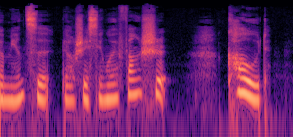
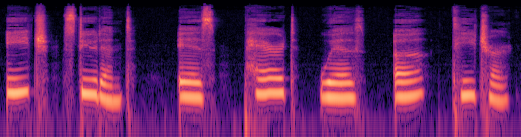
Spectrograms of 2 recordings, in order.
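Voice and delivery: slow, careful sentence reading; slow classroom read-aloud; slower than usual. Shown as a demonstration. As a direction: read it slowly for learners to follow. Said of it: "好，慢慢来读".

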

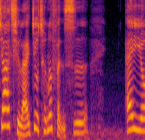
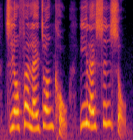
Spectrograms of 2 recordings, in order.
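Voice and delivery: high, loud, tearful complaint; crying; 7 semitones higher, 4 dB louder than usual. Acted. Friend crying over her unfaithful husband, high and tearful. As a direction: sob out the grievance.

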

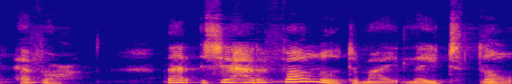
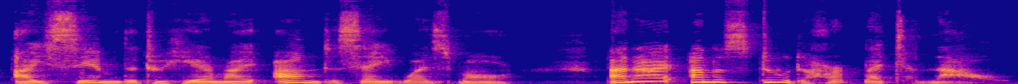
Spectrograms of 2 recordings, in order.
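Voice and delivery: ordinary delivery, nothing marked

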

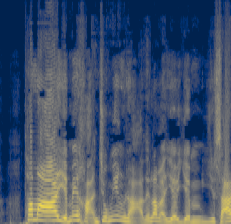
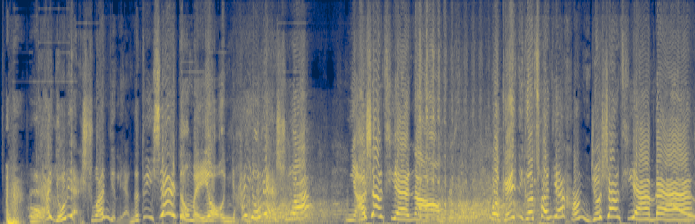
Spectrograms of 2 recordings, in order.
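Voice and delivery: scolding mom; 6 semitones higher, 5 dB louder than usual. Retold or imitated. Mom slapping and scolding son.

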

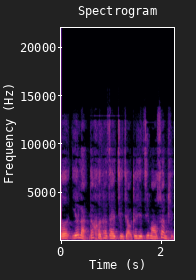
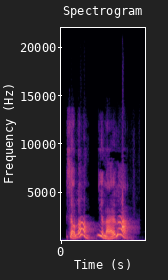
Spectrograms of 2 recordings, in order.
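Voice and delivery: loud, higher, swooping welcome; affectionate greeting; 5 semitones higher, 4 dB louder than usual. A narrator's reading. Senior player welcoming his friend Xiao Lang, hearty and affectionate. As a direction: greet a buddy with eager familiarity. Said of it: "老K很亲热的打招呼".

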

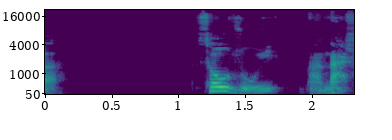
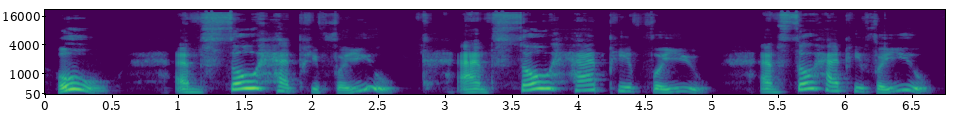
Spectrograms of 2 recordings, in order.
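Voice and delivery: higher "Oh, I'm so happy"; acted delight; 6 semitones higher, 4 dB louder, slower than usual. Shown as a demonstration. Teacher acting out joy at a friend's news. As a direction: sound glad for a friend.

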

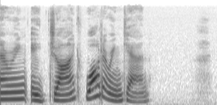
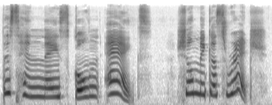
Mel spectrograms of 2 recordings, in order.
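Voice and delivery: high, eager insistence; excited boy; 8 semitones higher than usual. A narrator's reading. Jack tells mother of golden eggs, excited insistence. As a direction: argue eagerly, climbing higher.

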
